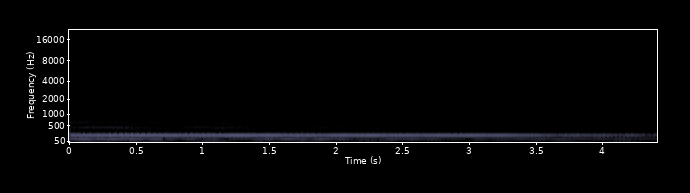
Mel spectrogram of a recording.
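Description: Electro-acoustic music: a sustained low drone holding one steady pitch, with a faint high tone above it, easing slightly in level near the end.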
